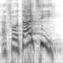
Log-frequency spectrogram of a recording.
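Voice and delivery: Aphrodite exclaimed high and loud, ending "dye-tee"; correcting pronunciation. Shown as a demonstration. Co-host correcting his partner, Aphrodite loudly ending "dye-tee". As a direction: loudly hit every syllable of Aphrodite, final e sounded. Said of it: "Get the pronunciation right".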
